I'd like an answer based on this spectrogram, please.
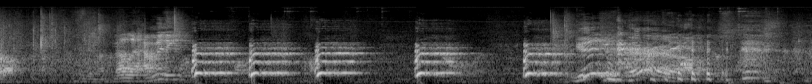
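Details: A female Alaskan Malamute "counts" with a run of short, ringing barks on cue while a woman praises and questions her.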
